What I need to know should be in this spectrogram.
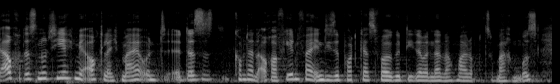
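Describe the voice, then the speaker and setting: A woman speaks very fast at a medium pitch with ordinary pitch variation. Her tone is animated and somewhat breathy. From Germany, Düsseldorf. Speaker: podcast host, comedian. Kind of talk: casual interview. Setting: studio.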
